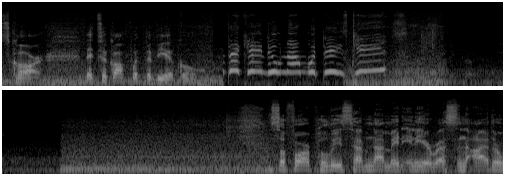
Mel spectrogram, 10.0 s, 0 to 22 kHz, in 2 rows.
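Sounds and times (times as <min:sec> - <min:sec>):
street background noise with hum: 0:00.0 - 0:10.0.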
